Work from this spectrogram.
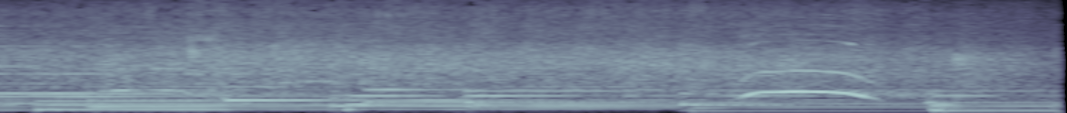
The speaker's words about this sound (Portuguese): Uma salva de palmas para os nossos voluntários.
